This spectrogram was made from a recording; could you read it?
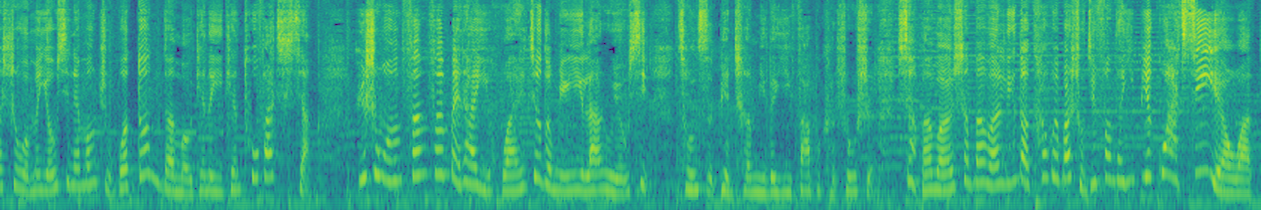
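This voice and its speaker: A woman host reading scripted gaming narration in a playful, dramatic storytelling manner. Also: sits high. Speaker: game show host and streamer. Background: background music.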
